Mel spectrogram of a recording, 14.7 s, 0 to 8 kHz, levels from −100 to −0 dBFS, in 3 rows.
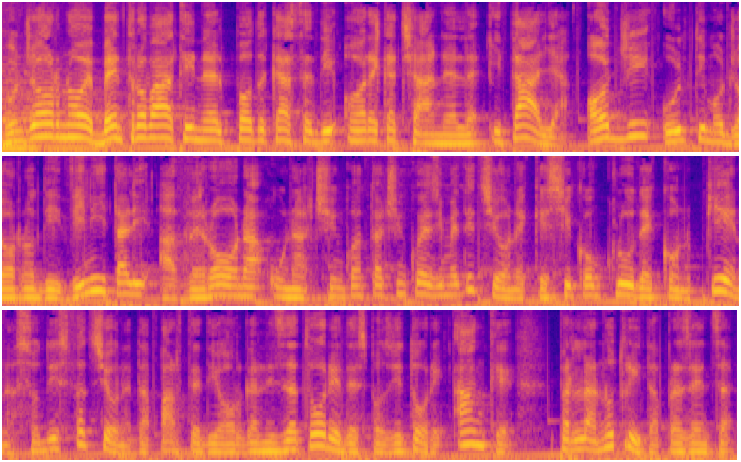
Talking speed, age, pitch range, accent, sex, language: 150 wpm, 60-79, 115-155 Hz, native, male, Italian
